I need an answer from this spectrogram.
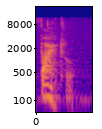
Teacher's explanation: the indefinite vowel, the sound of a refined grunt that we hear, for example, in the indefinite article A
